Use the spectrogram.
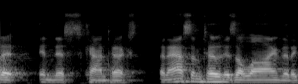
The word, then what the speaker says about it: asymptote: is silent it's not asymptote and the last syllable is tote like a tote bag like totally awesome totes mcgoats not taupe like isotope that's asymptote asymptote say asymptote so an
